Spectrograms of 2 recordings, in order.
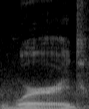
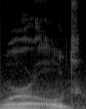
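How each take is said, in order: First: The L sound is left out. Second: The L sound is clearly pronounced. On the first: The speaker calls it wrong. "mispronounce the word world. They say word" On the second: The speaker calls it right. "There's an L in there"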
